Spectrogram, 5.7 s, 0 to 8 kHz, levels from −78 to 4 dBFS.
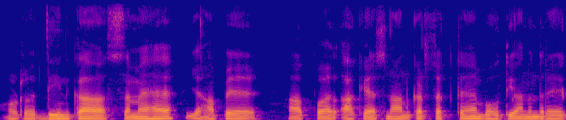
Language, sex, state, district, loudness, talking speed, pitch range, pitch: Hindi, male, Bihar, Begusarai, -21 LUFS, 190 wpm, 120-125 Hz, 120 Hz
